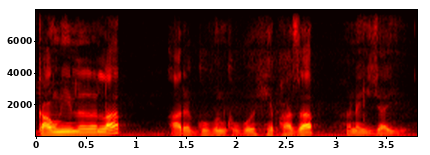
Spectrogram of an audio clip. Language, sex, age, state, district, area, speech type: Bodo, male, 45-60, Assam, Chirang, rural, spontaneous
